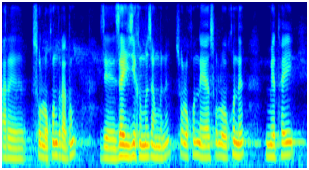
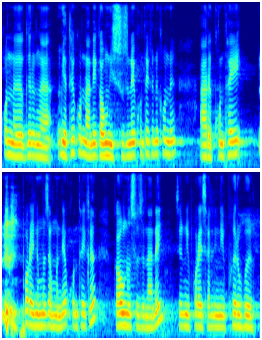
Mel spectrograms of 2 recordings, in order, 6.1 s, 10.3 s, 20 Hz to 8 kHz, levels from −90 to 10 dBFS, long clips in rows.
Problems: none marked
